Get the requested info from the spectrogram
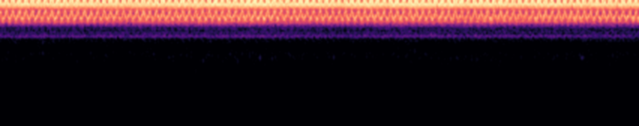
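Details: Large brown cicadas singing in autumn, past their summer vigour and straining out their last calls. A steady, unbroken sizzling buzz, high-pitched and even in loudness, holds for the whole stretch with no pauses.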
